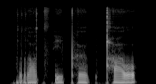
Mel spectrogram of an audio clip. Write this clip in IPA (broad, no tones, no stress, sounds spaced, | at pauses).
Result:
r ɔ t͡sʼ i pʰ ɵ p qʰ o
